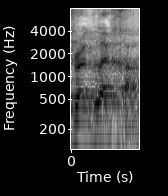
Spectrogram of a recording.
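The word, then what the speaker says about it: רגליך: foot because of Shabbat, even though it's written without a yud, we pronounce it as raglecha. We read it like it has a yud.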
